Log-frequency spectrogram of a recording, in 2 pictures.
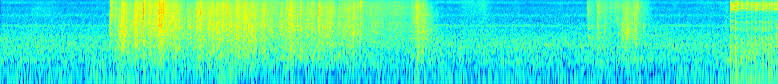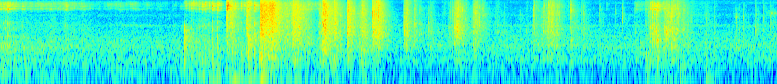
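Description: Thin plastic bag crinkling and rustling in several spells as a cat pounces into it and paws at it, with a ping-pong ball clicking and rolling across a wooden floor.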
